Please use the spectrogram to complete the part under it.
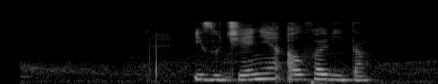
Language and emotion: Russian, neutral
